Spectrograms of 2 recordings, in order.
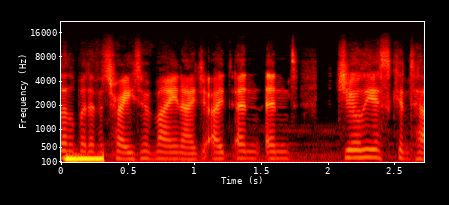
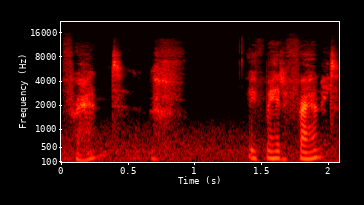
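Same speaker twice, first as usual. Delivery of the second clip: hushed, acted whisper under the breath; 13 dB quieter than usual. Voicing a character who whispers to Julius: whispering under breath in character. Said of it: "Like whispering, whisper under my breath".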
